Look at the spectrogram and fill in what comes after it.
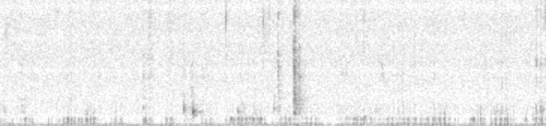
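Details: Atreyu the cat purring: a low, steady rumble with a faint hum underneath, broken into short uneven bursts, with scattered soft clicks and rustles on top.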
